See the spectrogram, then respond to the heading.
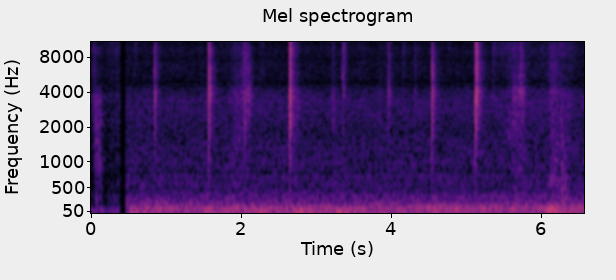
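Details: Cracking joints: a series of about a dozen sharp, brief pops and clicks over several seconds against low room hum; joint cavitation.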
